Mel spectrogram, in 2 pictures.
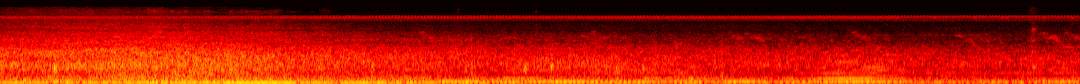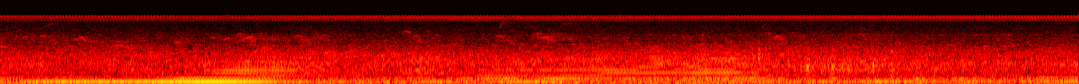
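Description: A propeller-driven aerobatic airplane's engine drones in the sky. Its pitch steps up about two seconds in and then wavers slightly as the plane manoeuvres. The first couple of seconds are dominated by a louder rush of noise.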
